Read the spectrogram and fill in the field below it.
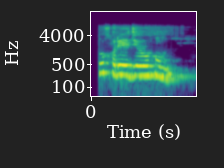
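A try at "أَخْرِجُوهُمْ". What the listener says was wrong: उखरिजू नहीं, उखरिजू कहिए, यहाँ पे जबर है, अखरिजू। अलग कर दें, आप हम को भी छोड़ दें, अखरिजू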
